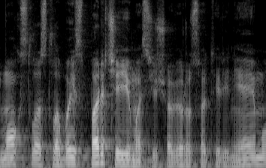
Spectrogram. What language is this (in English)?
Lithuanian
